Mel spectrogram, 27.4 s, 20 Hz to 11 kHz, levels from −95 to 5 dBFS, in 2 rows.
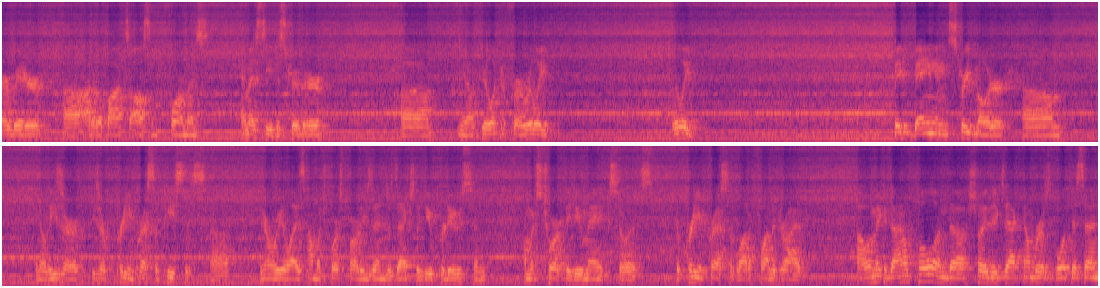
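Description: No technical faults can be heard anywhere in this clip.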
